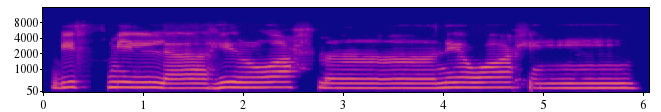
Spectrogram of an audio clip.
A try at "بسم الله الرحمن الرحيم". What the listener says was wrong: رک جائیے، میم کے اوپر ماں، ایک تو آپ کی آواز گئی ہے ناک میں، غنہ نہیں کرنا. دوسرا اس کو 2 حرکات سے نہیں بڑھانا. بسم اللہ الرحمن الرحیم، بس اتنا.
